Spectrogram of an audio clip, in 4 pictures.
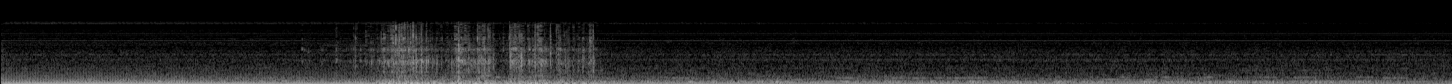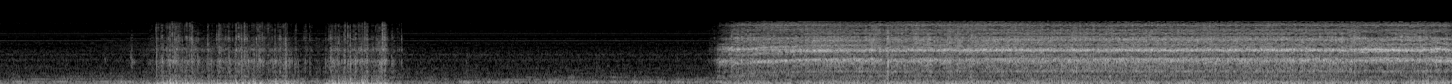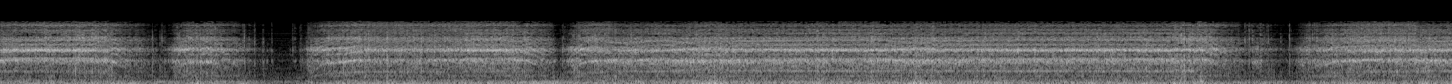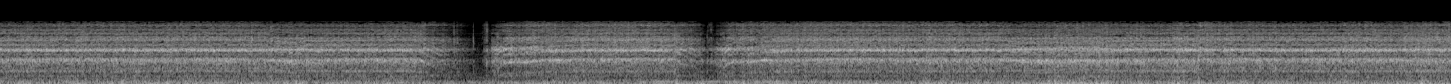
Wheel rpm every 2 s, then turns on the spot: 0, 10, 30, 0, 0, 0, 0, 0, 20, 0, 10, 140, 160, 160, 160, 70, 120, 120, 160, 160, 120, 140, 160, 150, 110, 120, 160, 160, 160.
2-6 16-18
